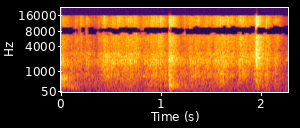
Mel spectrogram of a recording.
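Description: Plastic packaging rustling and crinkling as it is unwrapped by hand from a small figure, with two light clicks, one about a second in and one near the end.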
